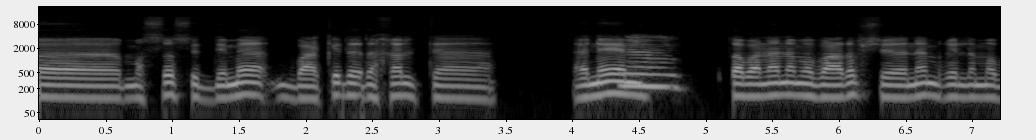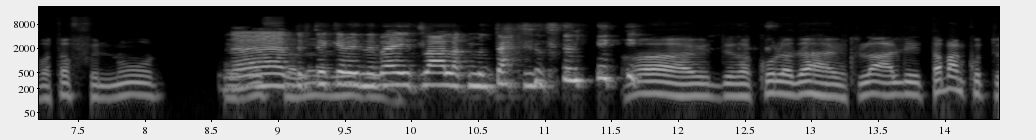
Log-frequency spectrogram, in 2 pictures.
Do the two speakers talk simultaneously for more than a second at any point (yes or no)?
yes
